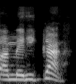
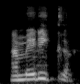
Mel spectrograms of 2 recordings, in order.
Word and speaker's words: América: que ese esdrújula que su mayor fuerza de voz está en la antepenúltima sílaba Cómo pronunciaré América amé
